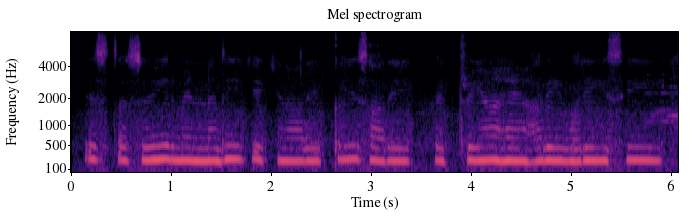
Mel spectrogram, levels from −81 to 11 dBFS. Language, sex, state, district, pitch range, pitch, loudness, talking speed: Hindi, female, Goa, North and South Goa, 225-240 Hz, 230 Hz, -33 LUFS, 130 wpm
